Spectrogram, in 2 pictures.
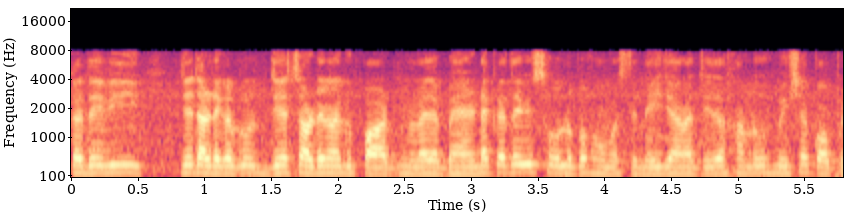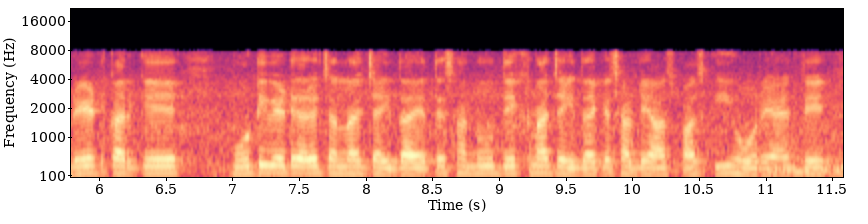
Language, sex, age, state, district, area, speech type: Punjabi, male, 18-30, Punjab, Gurdaspur, urban, spontaneous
